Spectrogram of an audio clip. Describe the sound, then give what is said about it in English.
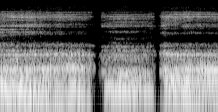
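A voice imitates heavy breathing right up against a microphone: three loud, close, rasping, grunt-like breaths in quick succession, each separated by a brief pause. “But you're breathing into the mic is less sexy.”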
